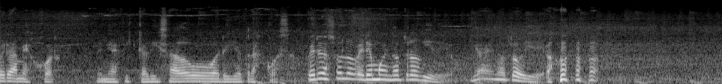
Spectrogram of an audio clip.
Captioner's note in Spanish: risas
